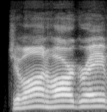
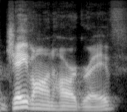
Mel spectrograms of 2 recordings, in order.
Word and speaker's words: Javon Hargrave: the facility and today Javon Hargrave or Jayvon Hargrave pronunciation is important here I learned that today Jayvon Hargrave Sam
